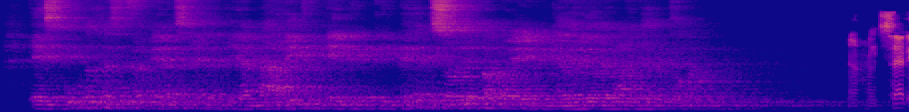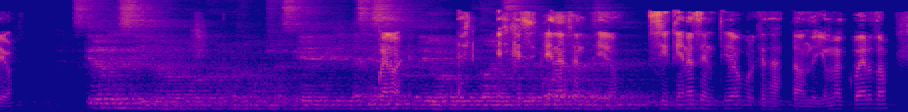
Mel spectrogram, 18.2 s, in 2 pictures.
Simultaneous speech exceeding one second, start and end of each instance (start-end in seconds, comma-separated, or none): 13.8-15.1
